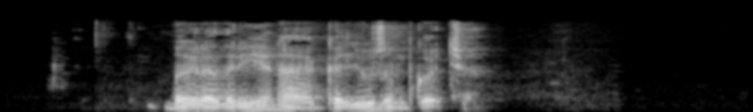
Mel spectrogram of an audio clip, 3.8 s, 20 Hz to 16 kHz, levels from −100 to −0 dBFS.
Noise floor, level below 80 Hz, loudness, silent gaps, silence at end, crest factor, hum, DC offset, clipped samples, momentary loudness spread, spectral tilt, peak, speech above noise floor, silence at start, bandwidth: under -90 dBFS; -54 dBFS; -19 LUFS; none; 1.4 s; 18 dB; none; under 0.1%; under 0.1%; 11 LU; -5 dB/octave; -4 dBFS; over 72 dB; 0.85 s; 8 kHz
